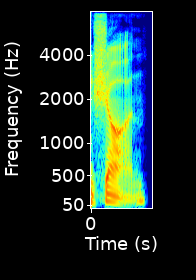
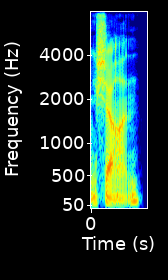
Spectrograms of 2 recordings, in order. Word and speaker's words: Sian: I mean, it's spelled S-I-A-N, I think. But yeah, I'm pretty sure they were just saying Sean.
